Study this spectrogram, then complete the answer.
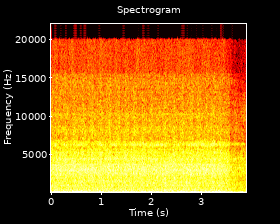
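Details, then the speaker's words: Chevrolet Silverado V8 idling during warm-up after the mass air flow sensor was reconnected and the radiator installed, to be checked for engine codes afterward: a steady, even low rumble with no misses, knocks or ticks. Normal idle. "Truck runs great. It's idling by itself."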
